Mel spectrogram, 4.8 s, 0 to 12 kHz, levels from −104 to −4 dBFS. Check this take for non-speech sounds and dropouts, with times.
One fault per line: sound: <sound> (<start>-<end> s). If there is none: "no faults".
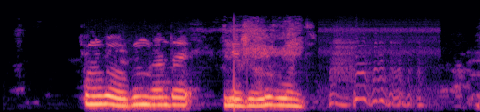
sound: laugh (3.3-4.3 s)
